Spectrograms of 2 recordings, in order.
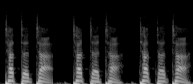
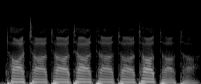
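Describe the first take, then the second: First: Ta ta ta with a gap where the fourth note goes; spaced groups of ta ta ta; correct rhythm. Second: Ta ta ta run together evenly as triplets, a bit slow; smeared triplet ta ta ta; wrong rhythm. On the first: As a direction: sing ta ta ta as three sixteenths plus a rest. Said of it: "keep that space of the fourth sixteenth note". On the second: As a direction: roll ta ta ta without any gap. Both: Shown as a demonstration.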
